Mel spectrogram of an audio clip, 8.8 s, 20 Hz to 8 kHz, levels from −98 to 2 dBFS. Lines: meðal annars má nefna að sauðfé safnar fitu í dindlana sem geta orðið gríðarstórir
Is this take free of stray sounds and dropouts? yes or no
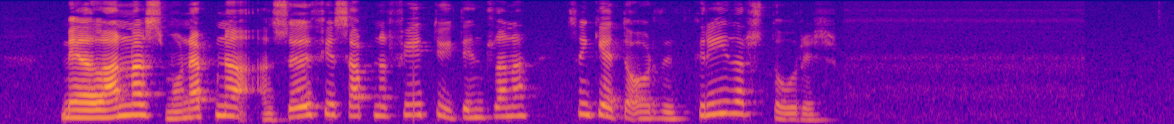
yes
